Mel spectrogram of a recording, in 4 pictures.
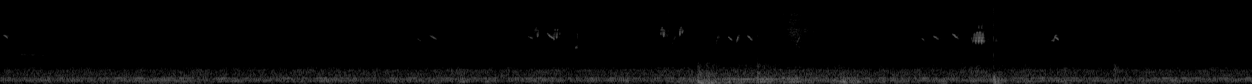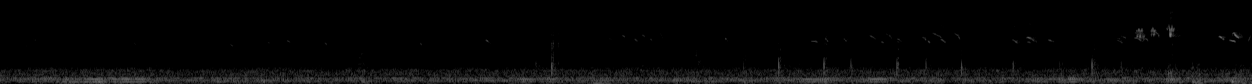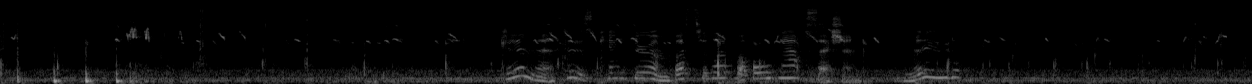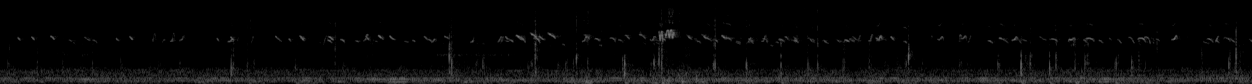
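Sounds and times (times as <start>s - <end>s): chicks peeping: 0.0s - 50.0s
steady low hum: 0.0s - 50.0s
sharp taps: 19.8s - 31.2s, 34.3s - 50.0s.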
